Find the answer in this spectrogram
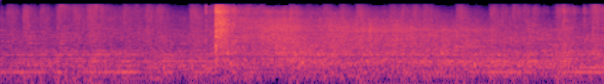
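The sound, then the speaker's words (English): Gunfire and artillery at a Malaysian Armed Forces firepower demonstration with tanks and helicopters at a military camp: a continuous heavy rumble, broken by one sharp, loud report. “Echoes of gunshots and bombs shook the ground as armed personnel showcased their strength, expertise, and target accuracy in front of spectators.”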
